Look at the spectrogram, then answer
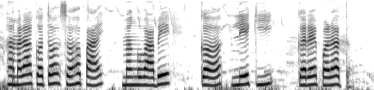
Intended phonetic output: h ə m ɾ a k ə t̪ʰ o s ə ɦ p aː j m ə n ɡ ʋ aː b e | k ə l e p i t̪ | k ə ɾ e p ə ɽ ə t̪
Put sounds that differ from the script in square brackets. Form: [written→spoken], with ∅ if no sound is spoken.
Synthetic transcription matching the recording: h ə m ɾ a k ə [t̪ʰ→t̪] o s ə ɦ p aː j m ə [n→ŋ] ɡ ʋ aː b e | k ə l e [p→k] i [t̪→∅] | k ə ɾ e p ə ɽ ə t̪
